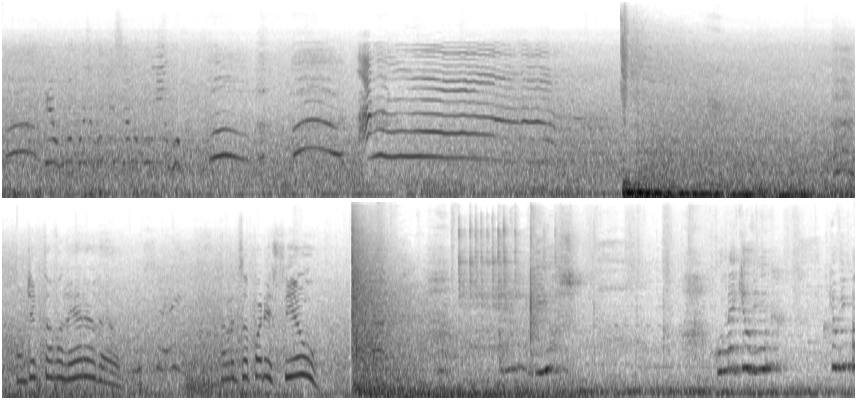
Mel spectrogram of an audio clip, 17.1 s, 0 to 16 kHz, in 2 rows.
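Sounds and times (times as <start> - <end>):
woman's frightened cries: 2.0 - 6.1
woman screaming: 3.6 - 5.8
loud low thump: 6.2 - 9.0, 12.0 - 14.7
rumble: 6.2 - 10.7, 11.8 - 17.0.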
